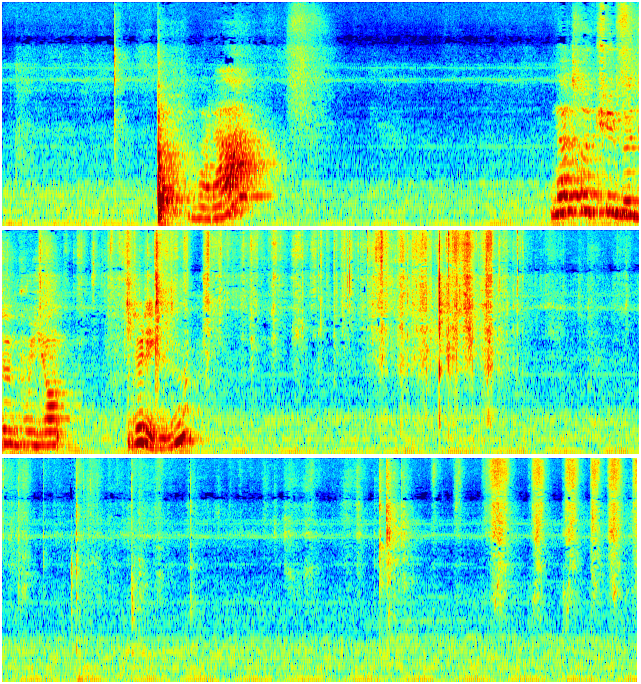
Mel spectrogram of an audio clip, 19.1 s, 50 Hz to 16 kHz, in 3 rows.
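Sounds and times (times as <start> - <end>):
faint low hum: 0.0 - 19.0
foil wrapper crinkling: 6.7 - 16.9.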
